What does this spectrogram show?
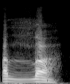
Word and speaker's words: Allah: Mais le I a été retranché, a été enlevé par souci d'allègement dans la prononciation. C'est comme une sorte d'élision en français. Donc, au lieu de dire Al-Ilah, les Arabes disent Allah. Al-Ilah vient du verbe Aliha.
